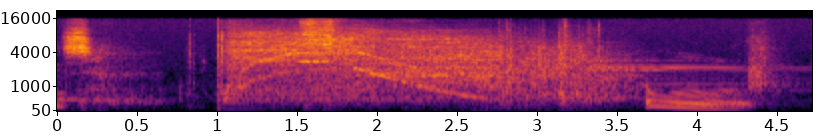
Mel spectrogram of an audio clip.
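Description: A power miter saw whirs and cuts through wood.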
